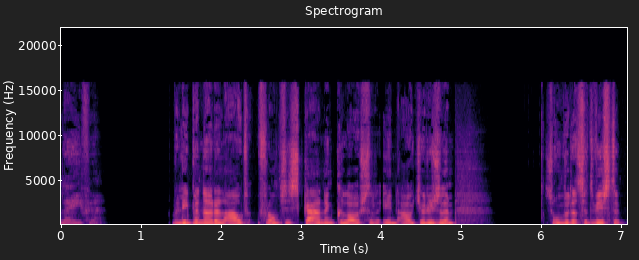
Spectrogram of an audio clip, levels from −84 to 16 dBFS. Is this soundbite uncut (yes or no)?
no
